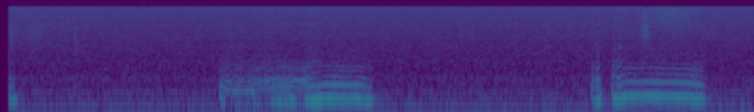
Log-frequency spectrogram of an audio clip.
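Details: Old domestic cat snoring in its sleep, likened to an old man: two low, rough, voiced snores about four seconds apart, each lasting over a second, over a steady low indoor hum.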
